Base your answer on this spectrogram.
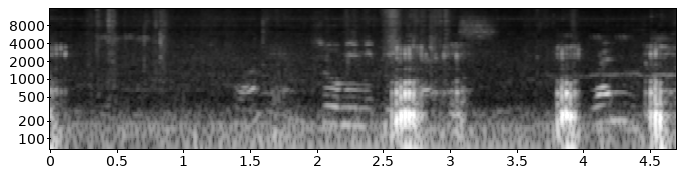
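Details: Native sow with her eleven piglets on a backyard farm gives a few short, deep grunts in the second half, spaced about a second apart, while a person talks over the start.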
